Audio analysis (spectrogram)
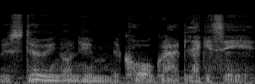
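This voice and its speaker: Using a put-on character voice, a man talks at a fairly low pitch and a moderate pace amid clear background noise. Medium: machinima. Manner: formal, archaic, measured.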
